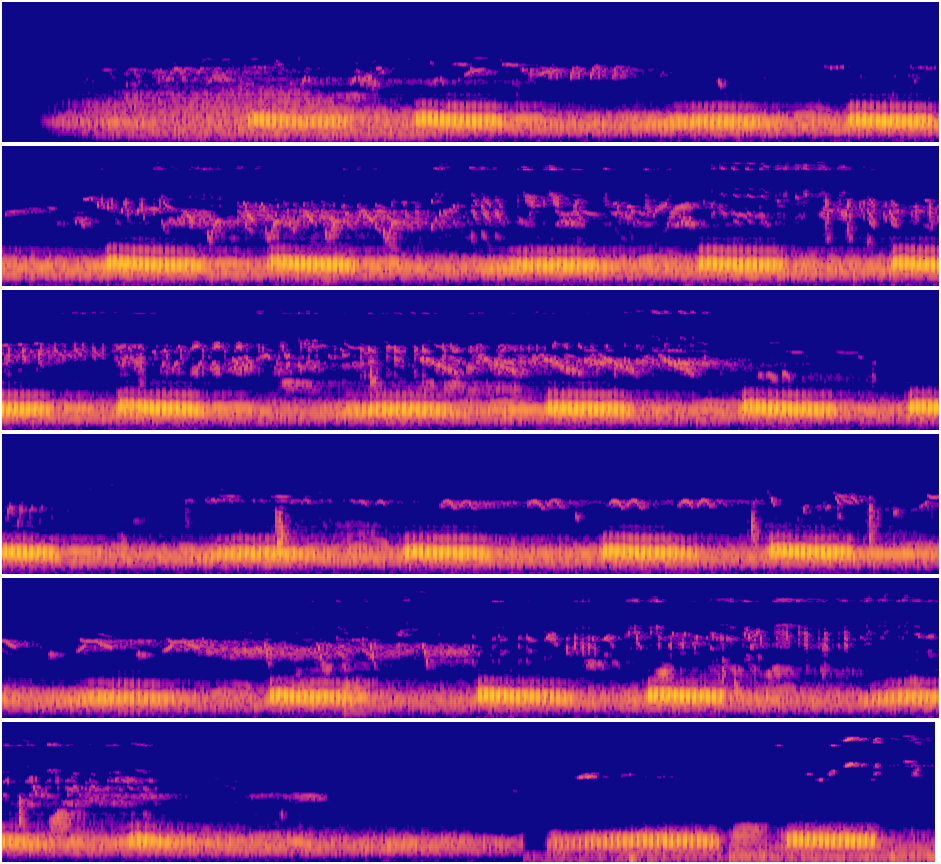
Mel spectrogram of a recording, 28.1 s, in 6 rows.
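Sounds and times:
common turtle dove Streptopelia turtur: 0:00.0 - 0:28.0.

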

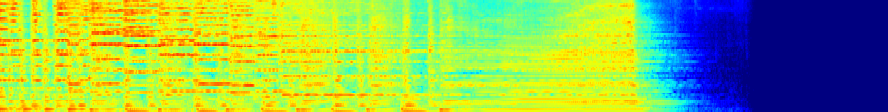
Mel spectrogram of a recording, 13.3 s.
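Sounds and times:
string quartet: 0:00.0 - 0:10.4.

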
